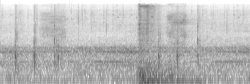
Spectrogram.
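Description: A sword swings and clashes in a game fight.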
